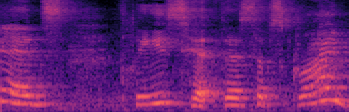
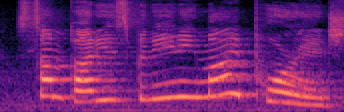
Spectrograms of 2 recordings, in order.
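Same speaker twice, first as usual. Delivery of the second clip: high, quick, sweet exclaiming; Mama Bear's sweet voice; 13 semitones higher, 4 dB louder, faster than usual. A narrator's reading. Mama Bear looks in her bowl, sweet high voice. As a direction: pitch it up sweetly, dismayed. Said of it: "in her sweet, low voice".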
